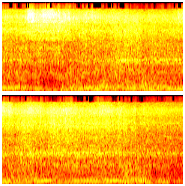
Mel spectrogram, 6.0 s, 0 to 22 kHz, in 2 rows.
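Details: 1972 Ford Custom V8 cold start, started by remote starter box after adding gas (last attempt failed with no fuel): deep, even burble with slight rise and fall as it warms; runs smooth and healthy, normal cold idle.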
